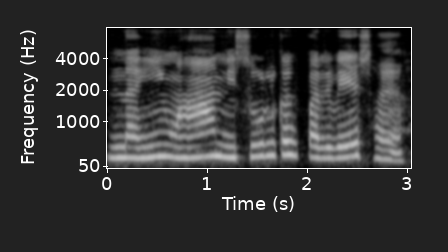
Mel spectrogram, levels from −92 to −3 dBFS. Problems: none marked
